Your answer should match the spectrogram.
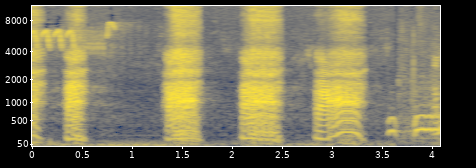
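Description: Lion roaring in a run of short grunting calls, four of them, each a loud 'ah' that falls in pitch.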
